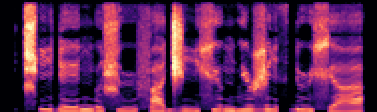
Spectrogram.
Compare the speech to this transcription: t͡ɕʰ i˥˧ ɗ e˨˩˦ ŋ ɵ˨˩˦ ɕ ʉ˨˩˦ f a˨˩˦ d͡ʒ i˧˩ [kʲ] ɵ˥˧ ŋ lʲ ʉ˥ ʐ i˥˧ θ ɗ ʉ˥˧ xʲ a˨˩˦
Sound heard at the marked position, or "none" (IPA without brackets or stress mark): xʲ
